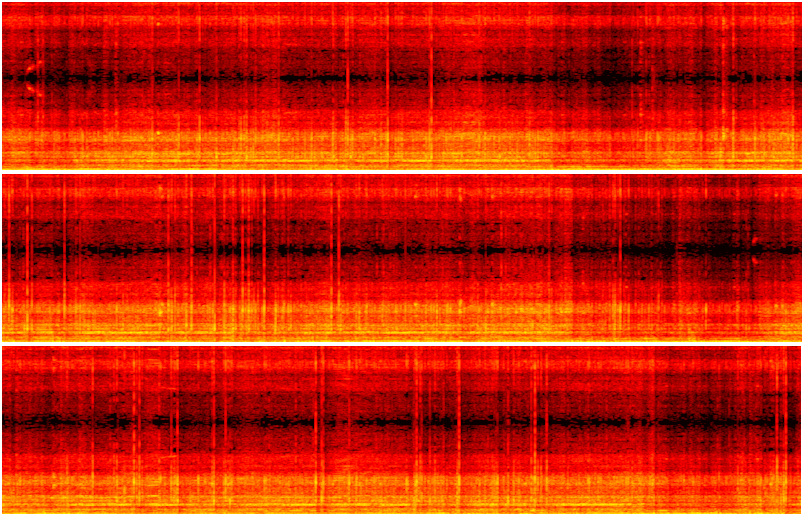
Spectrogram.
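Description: Rally car engine running hard at high revs, heard from inside the cockpit with road and wind noise; the engine note drops briefly about three times, around a quarter, two-thirds and near the end, as the throttle is lifted.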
